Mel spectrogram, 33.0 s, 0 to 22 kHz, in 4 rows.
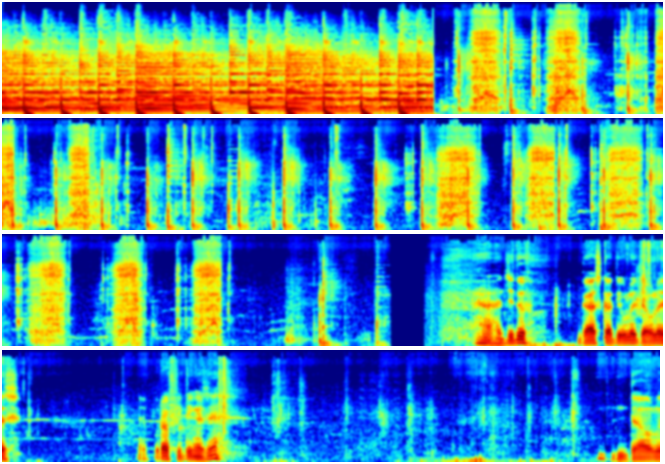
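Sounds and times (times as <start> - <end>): hand tool rasping strokes: 5.6 - 19.4.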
